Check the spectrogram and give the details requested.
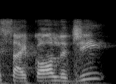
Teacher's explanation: When we say psychology, then we stress on the second syllable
